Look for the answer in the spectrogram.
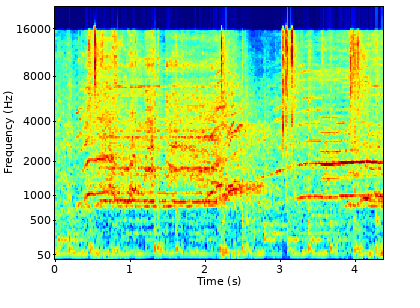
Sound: ominous singing in Latin; stomping; shrieking, laughing; clapping, stomping; forceful drumming; shrieking

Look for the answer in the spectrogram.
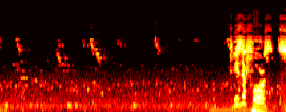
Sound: birds chirping

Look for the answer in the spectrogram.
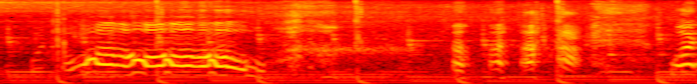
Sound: chuckles

